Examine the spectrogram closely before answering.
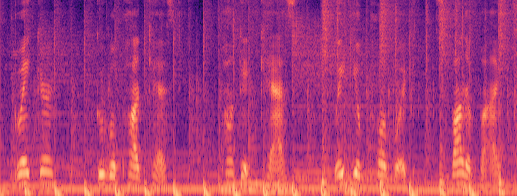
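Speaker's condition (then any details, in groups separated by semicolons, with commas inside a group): Cerebral palsy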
